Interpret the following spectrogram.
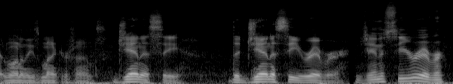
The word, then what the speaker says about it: Genesee: Genesee. The Genesee River. Genesee River. And that's how you pronounce it, folks.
